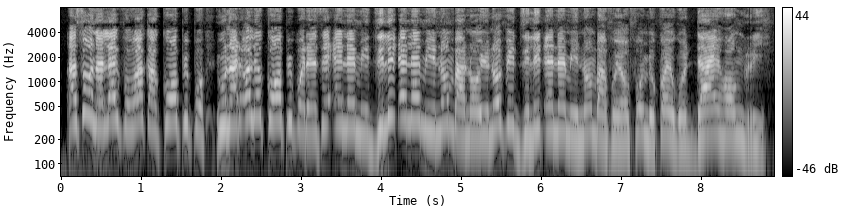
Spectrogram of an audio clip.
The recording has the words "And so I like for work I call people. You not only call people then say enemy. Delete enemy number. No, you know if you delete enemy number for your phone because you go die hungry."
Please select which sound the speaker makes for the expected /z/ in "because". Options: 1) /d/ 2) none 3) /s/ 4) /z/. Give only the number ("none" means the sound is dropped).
2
